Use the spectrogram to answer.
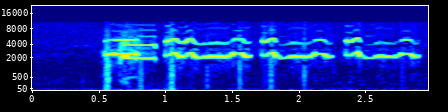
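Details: European golden plover: clear, plaintive whistled notes, each held briefly with a slight wavering warble, given in a short series of four after a sharper opening note, in a quiet setting.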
